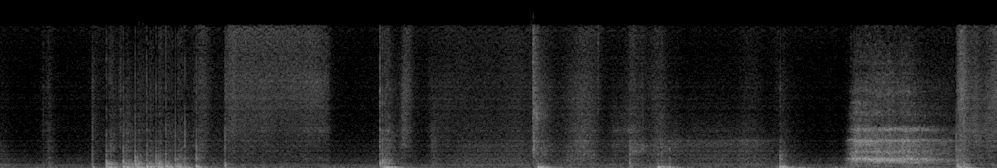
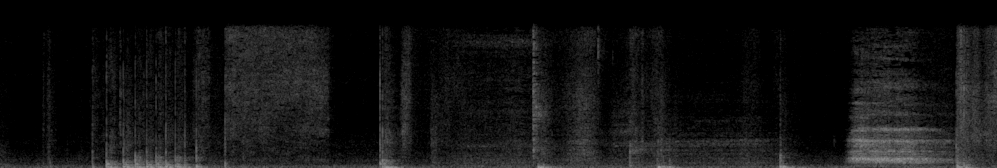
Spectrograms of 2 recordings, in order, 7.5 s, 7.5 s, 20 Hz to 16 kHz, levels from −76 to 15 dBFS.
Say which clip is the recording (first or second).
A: second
